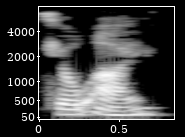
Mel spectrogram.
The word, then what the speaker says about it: qi: And when we study the basic theory, the qi, Q-I, some students doesn't want to pronounce as qi, they pronounce as Q-I. And yin and yang, they don't want to pronounce, instead they say y-i-n or y-a-n-g.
